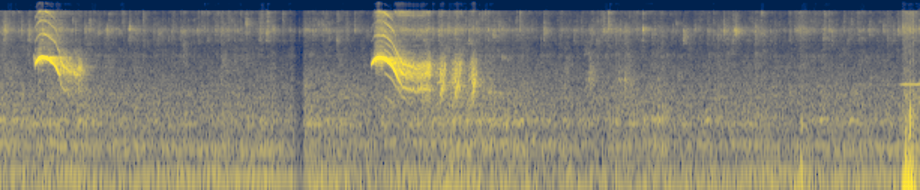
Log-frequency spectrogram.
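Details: Female common iora in breeding condition summoning a male: two loud, steeply descending notes about three seconds apart, each trailing off raspily, with quiet background between and a soft knock at the end.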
